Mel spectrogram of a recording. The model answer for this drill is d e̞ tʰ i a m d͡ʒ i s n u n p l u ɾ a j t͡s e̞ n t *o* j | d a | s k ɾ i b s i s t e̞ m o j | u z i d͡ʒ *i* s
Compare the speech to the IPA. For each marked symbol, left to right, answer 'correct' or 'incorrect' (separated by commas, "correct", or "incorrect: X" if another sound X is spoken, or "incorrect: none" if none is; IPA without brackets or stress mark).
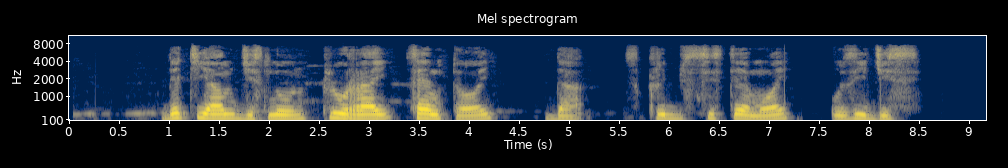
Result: correct, correct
